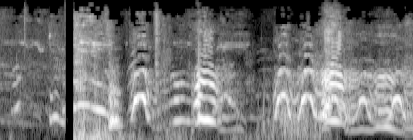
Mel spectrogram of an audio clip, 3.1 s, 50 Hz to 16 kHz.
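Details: Sled dog training of Alaskan Malamutes in Farren Park, Ontario, Canada, October 2020: a sharp thump, then looping, wavering woo-woo whines and yelps bending up and down, several dogs overlapping, ending in a rapid warbling series.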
